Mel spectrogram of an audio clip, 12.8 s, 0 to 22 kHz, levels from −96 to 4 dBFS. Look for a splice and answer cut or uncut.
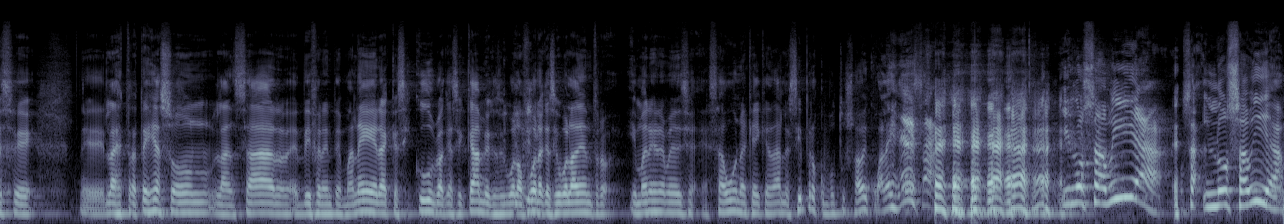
uncut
